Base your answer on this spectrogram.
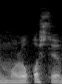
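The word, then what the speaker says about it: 唐: とうと書いてもろこしと読むんでしょまあ、このとうの字で、くだ、しらぎ、しらぎかな僕、実態はくだらの人だと思うんですけどね。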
